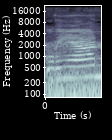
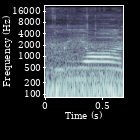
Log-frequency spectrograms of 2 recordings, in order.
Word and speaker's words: Leane: gracious very gracious and I'm embarrassed that I've been pronouncing her name wrong for years tell tell the world how long how do we pronounce it now oh I've been pronouncing it lean morti but it's Leon Leon she has amazing talent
